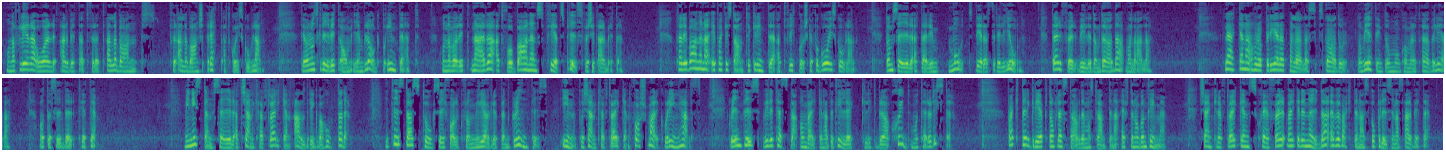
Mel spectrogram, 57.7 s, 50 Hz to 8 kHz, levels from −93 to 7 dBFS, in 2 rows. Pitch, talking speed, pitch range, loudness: 225 Hz, 135 wpm, 195-265 Hz, -20 LUFS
